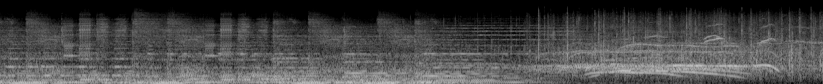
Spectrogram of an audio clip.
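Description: Sustained, dense applause from a large audience in Berlin at the end of a dance show, after dancers performed to Beethoven's Symphony No. 5. Cheers and whoops rise over the clapping, and some high-pitched yells sweep up and down in the latter half.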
